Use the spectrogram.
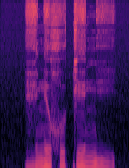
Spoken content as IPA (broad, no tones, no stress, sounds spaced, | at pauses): ɦ ɪ n e χʷ e k e ŋ i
